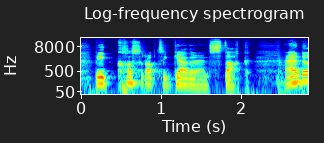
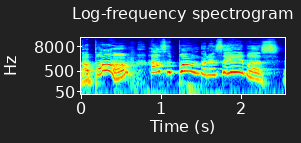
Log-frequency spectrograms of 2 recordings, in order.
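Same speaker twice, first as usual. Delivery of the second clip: shocked squeal; 8 dB louder than usual. Acted. Mineta panicking at the plan.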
